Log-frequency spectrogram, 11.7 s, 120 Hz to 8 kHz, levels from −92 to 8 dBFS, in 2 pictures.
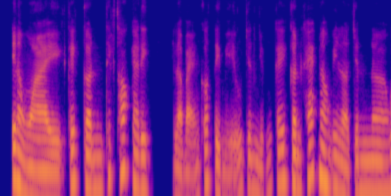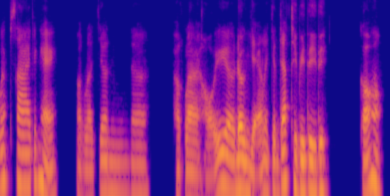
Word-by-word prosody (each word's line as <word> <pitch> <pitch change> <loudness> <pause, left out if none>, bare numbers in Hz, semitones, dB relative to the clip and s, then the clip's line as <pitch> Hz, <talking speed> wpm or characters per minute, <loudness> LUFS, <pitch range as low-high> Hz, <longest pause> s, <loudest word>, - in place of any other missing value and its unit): ý 175 - +6
là 160 - +5
ngoài 105 -5 +1
cái 160 +1 -1
kênh 135 -2 +1
TikTok 190 +3 -2
ra 155 -3 0
đi, 135 -1 -2 0.3
là - - -2
bạn 95 +5 -4
có 160 +6 -4
tìm 115 -6 -2
hiểu 95 +8 -7
trên 135 -3 -5
những 115 +5 -10
cái 160 +2 -2
kênh 150 -4 +2
khác 175 +7 -1
nữa 180 - +3
hông, 155 -3 0
như 145 -1 -4
là 110 -3 -1
trên, 125 +4 -4
ơ, 125 -1 -2
website 150 -1 0
chẳng 165 +1 -3
hạn, 110 -10 +2 0.3
hoặc 105 -1 -8
là 105 -1 -4
trên, 120 -2 -4
ơ 120 -1 -6 0.4
hoặc - - -6
là 100 -2 +2
hỏi 135 - +1 0.2
đơn 130 -3 +8
giản 105 - +2
là 125 - +1
trên 130 - +1
ChatGPT 130 -5 +4
đi, 125 0 +2 0.5
có 125 0 +4
hông? 165 -5 +3
130 Hz, 215 wpm, -25 LUFS, 115-150 Hz, 0.5 s, đơn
